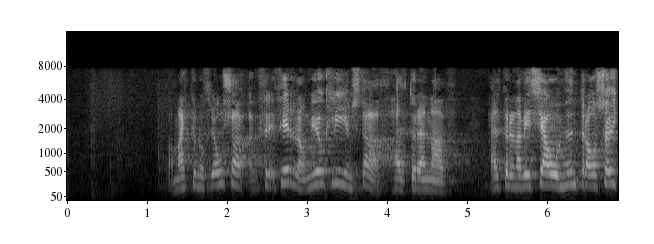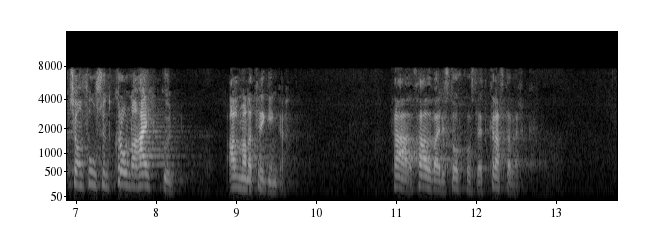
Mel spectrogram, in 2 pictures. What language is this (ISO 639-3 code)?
isl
